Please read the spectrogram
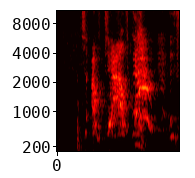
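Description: A young child talking in a high voice, two quick phrases in the second half, after a quiet first half-second.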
